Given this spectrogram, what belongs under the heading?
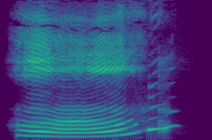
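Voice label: Vox Deny, voices, Japanese; Taily; kingsraid audio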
